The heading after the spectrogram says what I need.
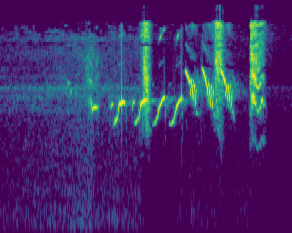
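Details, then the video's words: Female double-collared seedeater calling repeatedly to excite the male; a quick run of high, thin upslurred chirps, about eight notes in two seconds, with scattered sharp clicks. "ESQUENTAR COLEIRO E COLEIRO TUI TUI COM FÊMEA DE COLEIRO PIANDO MUITO"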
